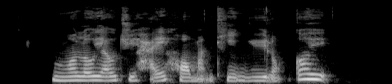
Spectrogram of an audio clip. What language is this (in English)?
Cantonese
